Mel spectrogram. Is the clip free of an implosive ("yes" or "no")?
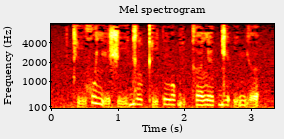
no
